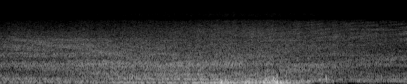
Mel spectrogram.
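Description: A 2000 Toyota Sienna minivan, with its 3.0-litre V6, driving past. The engine and tyre noise grows louder to a peak a little under three seconds in, then fades as the van moves away.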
